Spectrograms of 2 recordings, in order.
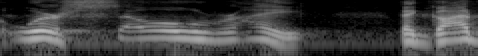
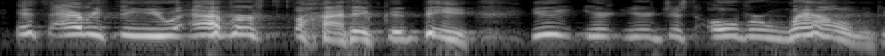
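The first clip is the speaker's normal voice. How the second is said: higher, louder, laughing through it; laughing joy; 8 semitones higher, 7 dB louder than usual. Pretend. Preacher pictures the joy of heaven, laughing. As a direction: bubble over with laughter.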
